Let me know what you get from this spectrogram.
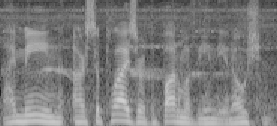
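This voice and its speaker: A man's voice: mid-range voice, fast talker, noisy background, close to an everyday voice. A man playing a rugged younger-brother adventurer in a video game, exasperated and wry, talking in a natural, incredulous way. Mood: doubtful, wry.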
